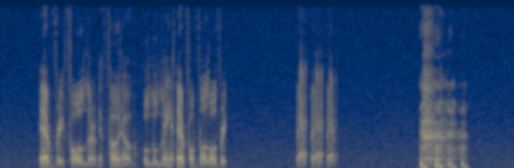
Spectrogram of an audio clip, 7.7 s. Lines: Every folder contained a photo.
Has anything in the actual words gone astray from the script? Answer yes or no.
yes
